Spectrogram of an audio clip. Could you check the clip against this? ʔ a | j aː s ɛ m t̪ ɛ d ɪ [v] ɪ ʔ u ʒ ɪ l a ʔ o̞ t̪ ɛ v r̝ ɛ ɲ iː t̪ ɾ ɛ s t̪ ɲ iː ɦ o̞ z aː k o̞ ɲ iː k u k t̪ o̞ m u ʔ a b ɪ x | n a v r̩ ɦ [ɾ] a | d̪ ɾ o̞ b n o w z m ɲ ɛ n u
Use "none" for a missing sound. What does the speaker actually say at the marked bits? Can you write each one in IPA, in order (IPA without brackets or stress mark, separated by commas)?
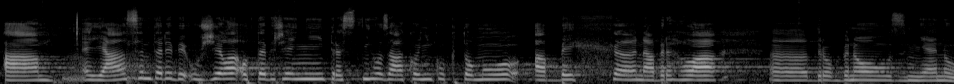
v, l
